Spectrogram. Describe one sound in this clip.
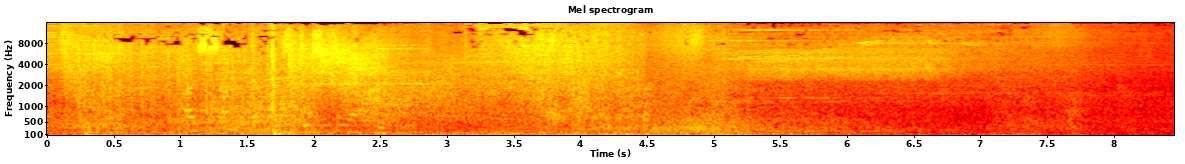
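A huge crystal structure shatters with a booming, rumbling explosion.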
